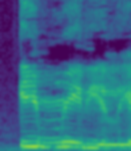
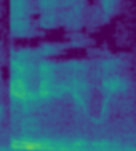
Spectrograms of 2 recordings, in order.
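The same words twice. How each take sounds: First: Louder, punched out; emphatic. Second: Soft breathy aside; whispered echo. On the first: Telling the audience how fast she took the job, louder. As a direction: land it hard and sure. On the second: Repeating to the audience, dropped to a whisper. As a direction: drop it to a whisper. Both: Real, not acted.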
